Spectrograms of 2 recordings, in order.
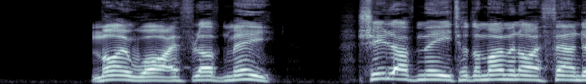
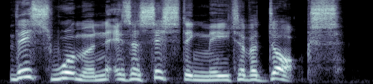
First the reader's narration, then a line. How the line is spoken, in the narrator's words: said haughtily, trying to instill authority into the lie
